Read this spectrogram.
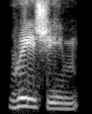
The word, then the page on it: regime: Indian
